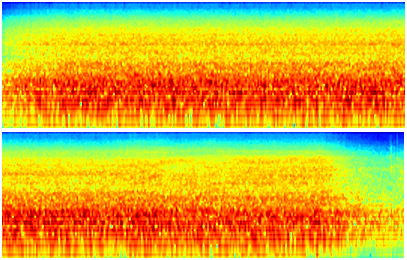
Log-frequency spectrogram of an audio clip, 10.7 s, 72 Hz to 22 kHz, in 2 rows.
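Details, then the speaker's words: Dreame D20 Plus base station auto-empty triggered manually from the Dreame Home app with the robot docked: a steady, even high rushing roar for about ten seconds, then it winds down. This is a normal, healthy auto-empty cycle. "this is basically what it should sound like."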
